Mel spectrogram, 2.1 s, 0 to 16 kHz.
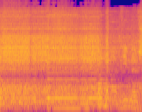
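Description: Music from a radio station playing through the speakers of a Toshiba RT-6036 boombox while its tuning dial is being turned.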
